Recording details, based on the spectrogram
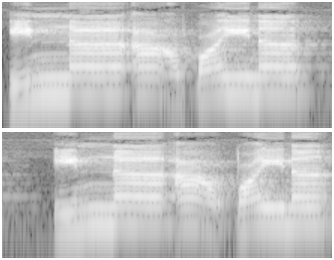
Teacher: Dan qiraah Ibnu Katsir dan Abu Ja'far dalam keadaan ikhtisar, 2 harokat saja.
